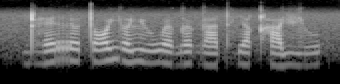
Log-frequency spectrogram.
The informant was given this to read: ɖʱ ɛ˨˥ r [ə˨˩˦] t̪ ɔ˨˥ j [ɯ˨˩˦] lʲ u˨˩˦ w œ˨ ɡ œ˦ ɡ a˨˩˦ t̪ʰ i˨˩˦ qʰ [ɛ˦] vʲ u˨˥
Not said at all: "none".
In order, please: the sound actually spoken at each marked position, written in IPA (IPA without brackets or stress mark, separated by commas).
ə˦, ə˨˩˦, ɛ˨˩˦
